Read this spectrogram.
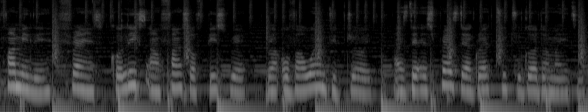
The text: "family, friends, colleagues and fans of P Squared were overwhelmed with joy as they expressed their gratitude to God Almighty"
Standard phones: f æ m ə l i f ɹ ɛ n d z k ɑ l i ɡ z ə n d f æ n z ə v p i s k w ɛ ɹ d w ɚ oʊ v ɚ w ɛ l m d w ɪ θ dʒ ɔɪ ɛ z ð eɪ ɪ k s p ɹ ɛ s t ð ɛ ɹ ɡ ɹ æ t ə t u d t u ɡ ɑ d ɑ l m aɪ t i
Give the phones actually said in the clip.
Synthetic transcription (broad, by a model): f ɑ m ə l i f ɹ ɛ n d s k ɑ l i ɡ s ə n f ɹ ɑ n s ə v p i s w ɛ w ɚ oʊ v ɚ w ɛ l m d w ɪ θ dʒ ɔɪ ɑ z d eɪ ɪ k s p ɹ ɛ s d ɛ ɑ ɡ ɹ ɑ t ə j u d t u ɡ ɑ d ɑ m aɪ t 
